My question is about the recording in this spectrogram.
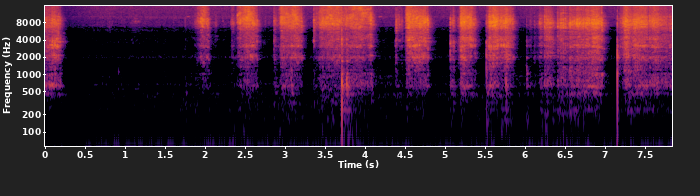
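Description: A thin metal blade scraping across a painted wooden board in repeated short strokes, about two or three a second, taking material off the surface. Quiet for the first couple of seconds, with one sharp click among the strokes.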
